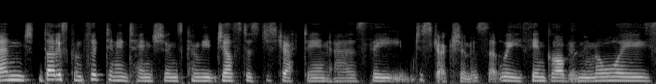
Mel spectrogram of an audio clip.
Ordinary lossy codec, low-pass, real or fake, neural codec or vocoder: MP3, 64 kbps; 7.2 kHz; fake; codec, 24 kHz, 0.9 kbps, WavTokenizer, medium music audio release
